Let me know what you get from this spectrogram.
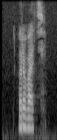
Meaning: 1. to tear (rend) 2. to tear apart 3. to tear out 4. to break 5. to break up, to break off 6. to pick, to pluck flowers or fruits
- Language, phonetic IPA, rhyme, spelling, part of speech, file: Russian, [rvatʲ], -atʲ, рвать, verb, Ru-рвать.ogg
